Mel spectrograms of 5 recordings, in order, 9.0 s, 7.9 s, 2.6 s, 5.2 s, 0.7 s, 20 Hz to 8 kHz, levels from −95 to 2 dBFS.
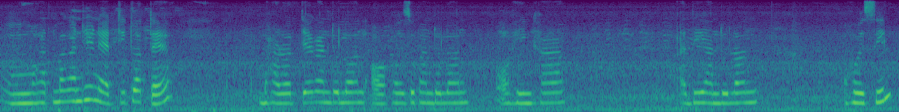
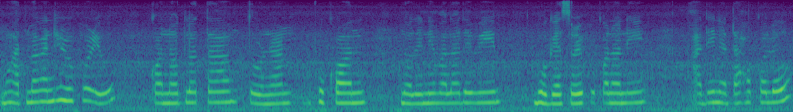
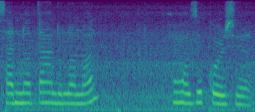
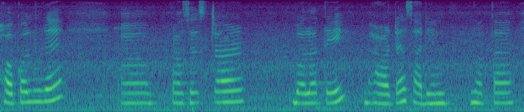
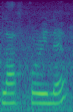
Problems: constant background noise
